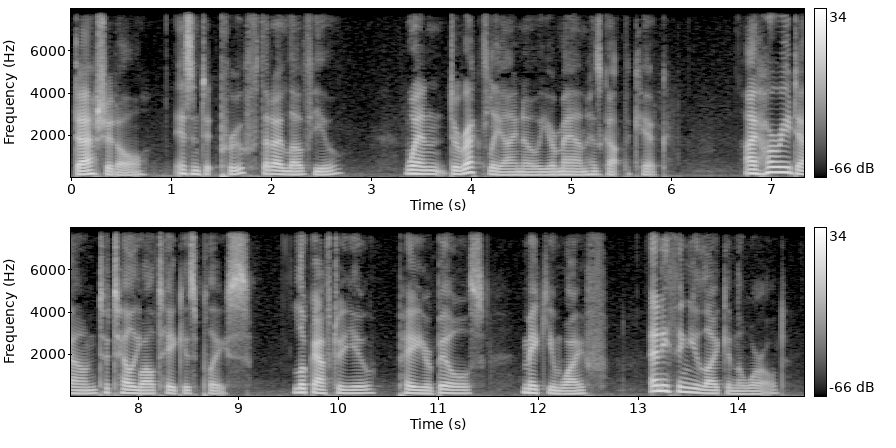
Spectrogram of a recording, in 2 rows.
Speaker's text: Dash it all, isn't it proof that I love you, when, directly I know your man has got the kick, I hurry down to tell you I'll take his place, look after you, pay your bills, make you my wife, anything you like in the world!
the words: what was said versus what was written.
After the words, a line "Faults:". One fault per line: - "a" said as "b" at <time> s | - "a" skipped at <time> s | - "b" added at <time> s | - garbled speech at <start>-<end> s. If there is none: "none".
Dash it all, isn't it proof that I love you, when, directly I know your man has got the kick, I hurry down to tell I'll take his place, look after you, pay your bills, make you wife, anything you like in the world!
Faults:
- "you" skipped at 8.0 s
- "my" skipped at 12.2 s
